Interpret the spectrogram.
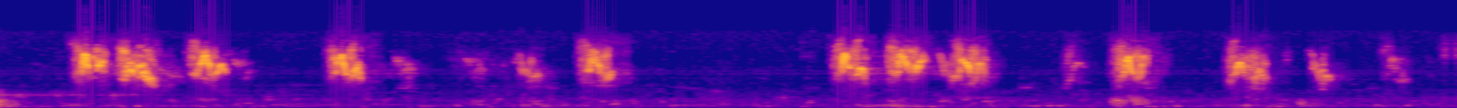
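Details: Male house sparrow resting beside a live camera in the Doñana National Park marshes at El Rocío, Spain; bright chirps in irregular bursts, often two or three in quick succession, with brief pauses and faint low background murmur.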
